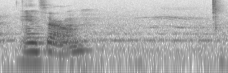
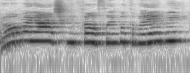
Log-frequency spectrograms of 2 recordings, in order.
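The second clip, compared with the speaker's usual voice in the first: much higher, louder shocked doctor; surprised doctor; 12 semitones higher, 5 dB louder than usual. Retold or imitated. Doctor surprised the mother dozed off holding baby. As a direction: squeal it like a startled doctor.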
